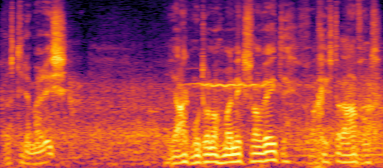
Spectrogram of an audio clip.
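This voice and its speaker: An actor playing a gruff, stubborn middle-aged island beachcomber and father in a Dutch radio play, muttering to himself and calling out. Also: lowish voice, brisk, lightly acted. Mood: brooding, muttering. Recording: noisy old radio play with storm ambience.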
